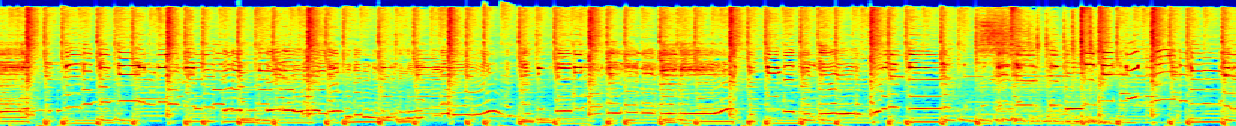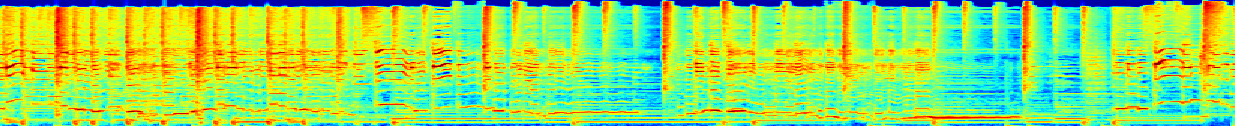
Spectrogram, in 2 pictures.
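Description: A blues band backing track in a rhumba rhythm, with drums and bass guitar, and a Stratocaster-style electric guitar soloing over it with bent notes. Near the end the music changes to a minor-key blues.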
